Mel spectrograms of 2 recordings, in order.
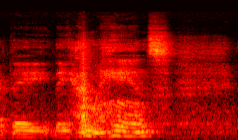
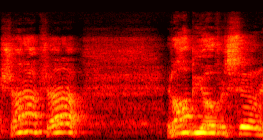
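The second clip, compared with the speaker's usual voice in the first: high, urgent shout to silence someone; imitated kidnappers' yelling; 13 semitones higher, 7 dB louder than usual. Kidnappers silencing their captive, imitated high yelling.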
